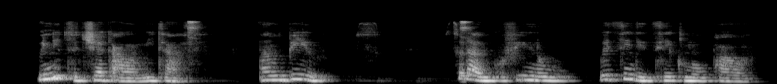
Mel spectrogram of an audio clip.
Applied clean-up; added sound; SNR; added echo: neural mask model DeepFilterNet 3.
